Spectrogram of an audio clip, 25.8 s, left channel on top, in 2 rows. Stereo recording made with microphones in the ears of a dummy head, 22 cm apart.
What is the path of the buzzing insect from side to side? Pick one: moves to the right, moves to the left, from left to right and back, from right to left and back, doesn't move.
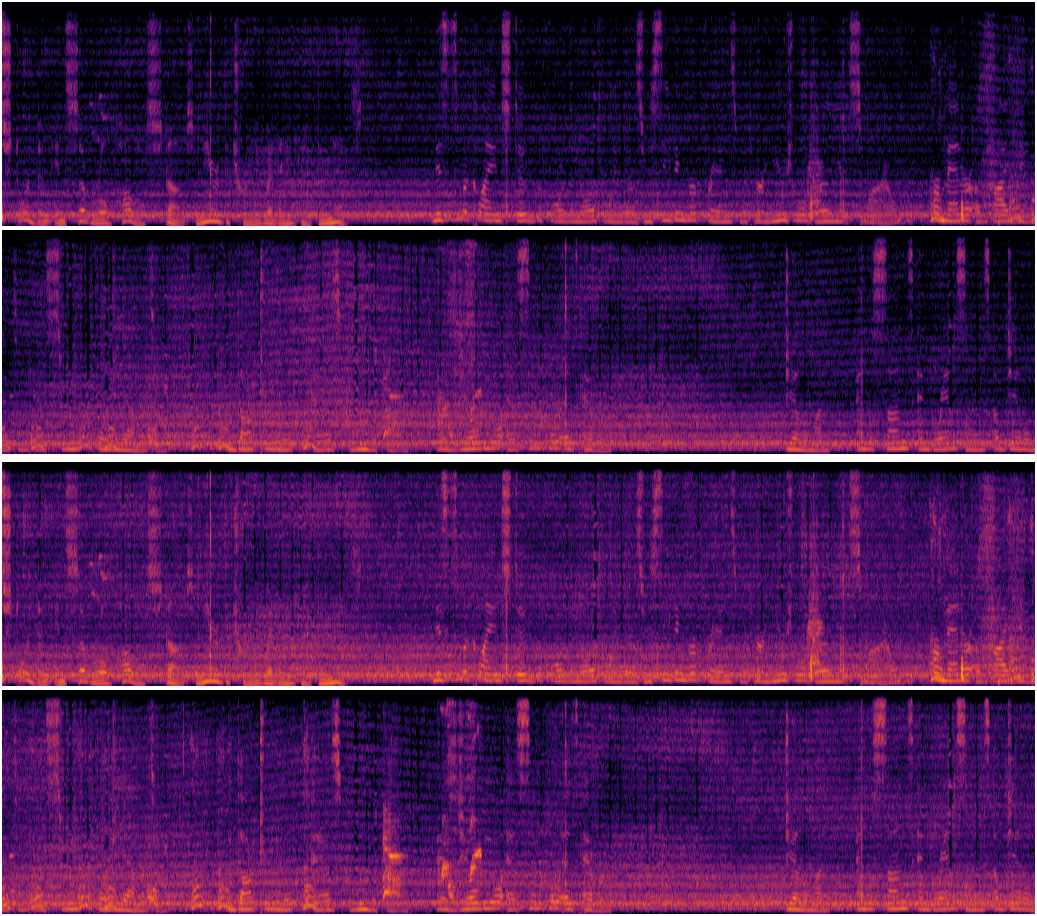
from right to left and back.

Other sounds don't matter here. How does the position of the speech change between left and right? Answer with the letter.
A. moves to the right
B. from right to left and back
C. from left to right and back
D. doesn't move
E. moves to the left
D.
